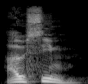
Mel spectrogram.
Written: awsim

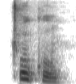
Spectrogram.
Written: txuku

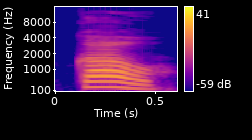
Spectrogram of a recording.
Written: kahò

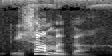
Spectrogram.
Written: isamega

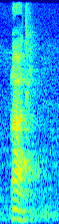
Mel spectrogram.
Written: lady

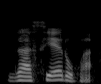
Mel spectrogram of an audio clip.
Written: gaasierua

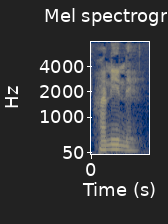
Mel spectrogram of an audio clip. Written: hanine

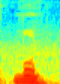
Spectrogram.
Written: mon

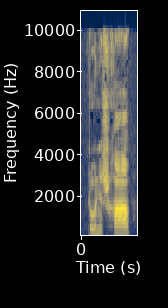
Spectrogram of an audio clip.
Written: runy xgab

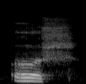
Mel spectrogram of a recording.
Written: ox

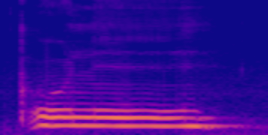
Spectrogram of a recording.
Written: kuni

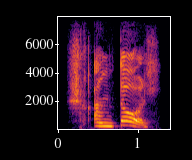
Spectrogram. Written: xqantol

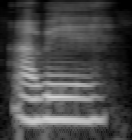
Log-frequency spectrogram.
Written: ave

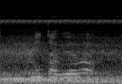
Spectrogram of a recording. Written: neta veava

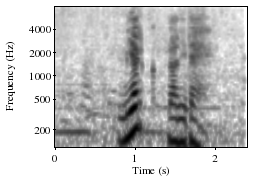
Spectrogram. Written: mierc ra ide

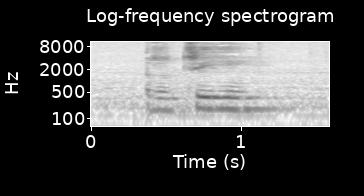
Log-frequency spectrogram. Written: rxhi

